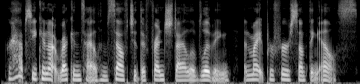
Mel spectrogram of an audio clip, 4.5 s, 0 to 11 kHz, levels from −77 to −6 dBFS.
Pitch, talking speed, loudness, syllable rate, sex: 185 Hz, 215 wpm, -22 LUFS, 6.6 syllables/s, female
